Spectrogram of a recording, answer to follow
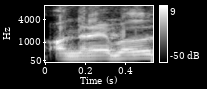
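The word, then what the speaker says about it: honorable: অনারেবল এইচ এর উচ্চারণ হইতেছে না, এবং এবং এটা অ্যাডজেক্টিভ, তাহলে এখানে কি বসবে বলো?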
